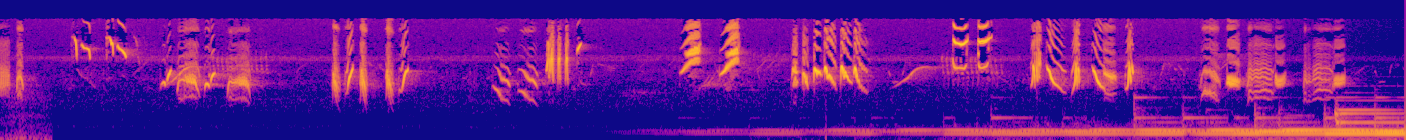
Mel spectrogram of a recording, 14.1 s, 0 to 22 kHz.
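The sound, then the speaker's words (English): A brown thrasher sings a long series of varied, rapid phrases in short bursts, loud; a low steady hum rises underneath toward the end. “Listen to this guy, the brown thrasher. He has more than 1,000 song types and can even do covers of other bird songs.”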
